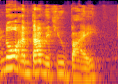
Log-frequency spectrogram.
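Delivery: ordinary talk, nothing marked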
